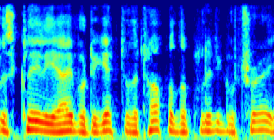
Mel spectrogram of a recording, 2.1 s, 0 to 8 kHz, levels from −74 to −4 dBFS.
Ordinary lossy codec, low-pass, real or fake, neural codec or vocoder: AAC, 48 kbps; 7.2 kHz; real; none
